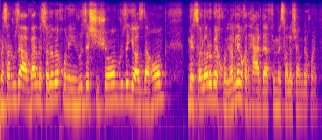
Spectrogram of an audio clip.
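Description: A man talks through study advice for language learners in a relaxed, informal way. His voice sits somewhat high but sounds warm and soft. He is patient and repetitive, circling back to stress each step and speaking directly to his students. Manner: patient, repetitive, explains step by step with many asides; addresses students directly and encouragingly. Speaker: vocabulary teacher.

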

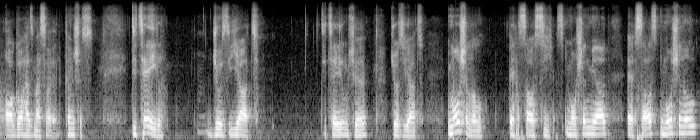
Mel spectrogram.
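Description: A man teaching English vocabulary to Persian speakers, slowly stretching out example words as he explains them. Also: medium pitch, dark tone. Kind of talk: vocabulary lesson.

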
